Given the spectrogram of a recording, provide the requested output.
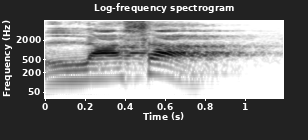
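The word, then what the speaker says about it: Lhasa: जैसे मैंने आपको जगह का नाम बताया था लासा, उसमें भी H साइलेंट था, इसमें भी H साइलेंट।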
